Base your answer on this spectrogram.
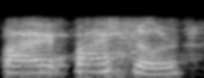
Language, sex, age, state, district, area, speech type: Assamese, female, 30-45, Assam, Dibrugarh, urban, conversation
